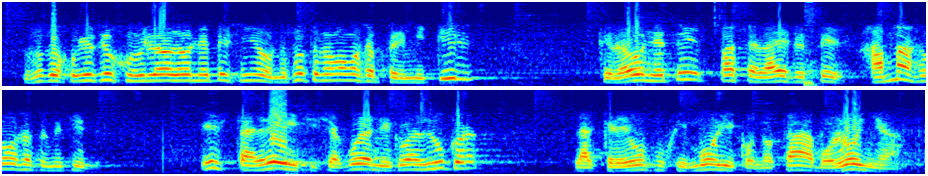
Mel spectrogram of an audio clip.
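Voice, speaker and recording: With music playing behind him, a man speaks fairly quickly in a high pitch with lively intonation. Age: 70s. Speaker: retiree, radio caller. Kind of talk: call-in complaint. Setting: phone call.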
